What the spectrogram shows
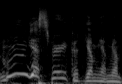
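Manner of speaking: little rodent creature voice. Voicing the Rat King lapping water off the floor: Rat King voice. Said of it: "he looks up at you and says".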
